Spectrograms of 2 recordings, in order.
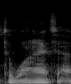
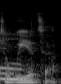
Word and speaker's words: Te Wiata: So, just going back to what I was saying before, everybody's always mispronouncing your name as Tawaita, not Tawiata. Yeah, or Tawitatia, you know, or Tawati, which actually is a nickname as well.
